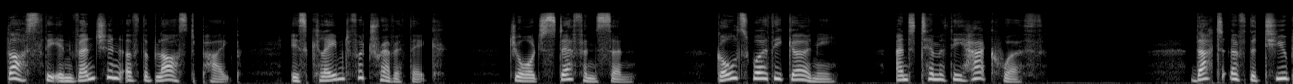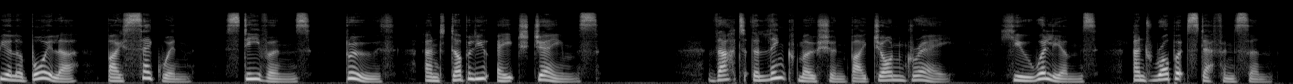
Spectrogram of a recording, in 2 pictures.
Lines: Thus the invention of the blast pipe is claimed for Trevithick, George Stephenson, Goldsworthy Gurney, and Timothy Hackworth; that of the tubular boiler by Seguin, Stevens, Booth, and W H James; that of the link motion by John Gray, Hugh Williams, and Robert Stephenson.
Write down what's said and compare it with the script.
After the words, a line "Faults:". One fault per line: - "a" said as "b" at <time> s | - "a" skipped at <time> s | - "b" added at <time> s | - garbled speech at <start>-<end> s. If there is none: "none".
Thus the invention of the blast pipe is claimed for Trevithick, George Stephenson, Goldsworthy Gurney, and Timothy Hackworth; that of the tubular boiler by Seguin, Stevens, Booth, and W H James; that the link motion by John Gray, Hugh Williams, and Robert Stephenson.
Faults:
- "of" skipped at 20.4 s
